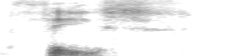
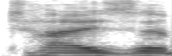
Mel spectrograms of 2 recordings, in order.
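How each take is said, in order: First: The name is said with an American pronunciation. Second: The name is said with a German pronunciation. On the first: This is the adapted pronunciation now in use. "Americans can't pronounce that, so it wound up Theise" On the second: This is the original pronunciation of the name. "It's German, so it should be Theise"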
